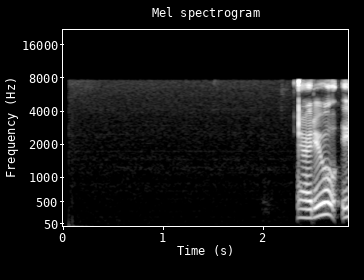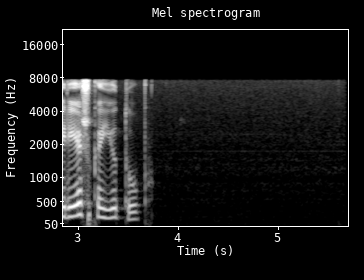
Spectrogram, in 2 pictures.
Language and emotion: Russian, neutral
